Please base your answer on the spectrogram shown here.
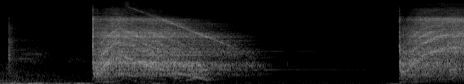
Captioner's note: saw whirring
